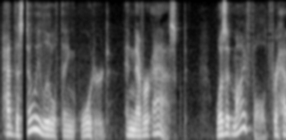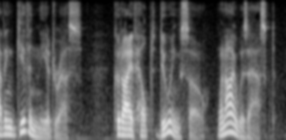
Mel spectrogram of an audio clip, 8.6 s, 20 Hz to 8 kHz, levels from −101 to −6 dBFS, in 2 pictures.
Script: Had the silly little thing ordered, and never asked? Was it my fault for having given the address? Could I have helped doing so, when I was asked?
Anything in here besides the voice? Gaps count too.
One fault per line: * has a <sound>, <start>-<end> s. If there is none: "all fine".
* has a dropout, 0.3-0.4 s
